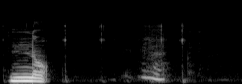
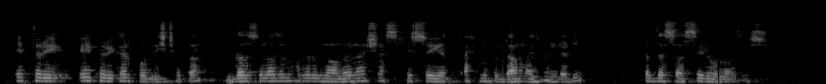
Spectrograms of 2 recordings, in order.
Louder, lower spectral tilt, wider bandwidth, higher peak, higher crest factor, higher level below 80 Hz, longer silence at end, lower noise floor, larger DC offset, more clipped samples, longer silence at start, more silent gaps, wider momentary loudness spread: first, -16 LUFS vs -40 LUFS; first, -10.5 dB/octave vs -5 dB/octave; second, 6.2 kHz vs 8.2 kHz; first, -2 dBFS vs -22 dBFS; about the same, 16 dB vs 18 dB; first, -56 dBFS vs -68 dBFS; first, 0.8 s vs 0.6 s; second, -62 dBFS vs -71 dBFS; neither; neither; about the same, 0.1 s vs 0.15 s; neither; first, 25 LU vs 7 LU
